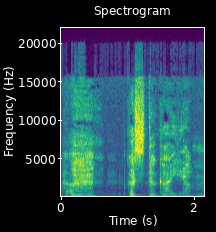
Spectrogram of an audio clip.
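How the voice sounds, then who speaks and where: Motherly older housemaid, lively intonation actress. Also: deep voice, very slow, husky, heavily acted. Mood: curious, motherly. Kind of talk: audio drama acting in dialogue.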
